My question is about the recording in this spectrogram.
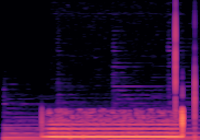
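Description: Phone call ringing tone: a steady buzzy tone that starts about half a second in and cuts off suddenly near the end, followed by a click as the call is answered.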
